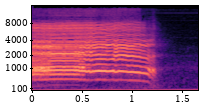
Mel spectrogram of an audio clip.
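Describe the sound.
A single sustained sheep bleat, loud and quavering with a steady pitch, holds for just over a second before cutting off abruptly into silence.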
